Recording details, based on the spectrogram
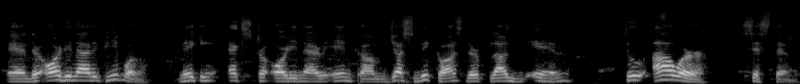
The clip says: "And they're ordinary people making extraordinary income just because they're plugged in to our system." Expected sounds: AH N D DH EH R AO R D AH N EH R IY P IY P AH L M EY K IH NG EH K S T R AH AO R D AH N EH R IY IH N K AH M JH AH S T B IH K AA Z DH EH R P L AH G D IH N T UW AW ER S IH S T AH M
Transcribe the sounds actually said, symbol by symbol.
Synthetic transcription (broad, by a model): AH N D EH R AO R D AH N EH R IY P IY P AH L M EY K IH NG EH K S T R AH AO R D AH N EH R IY IH N K AH M JH AH S T B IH K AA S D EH R P L AH G D IH N T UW AW ER S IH S T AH M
